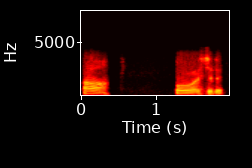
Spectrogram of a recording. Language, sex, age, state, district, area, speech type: Malayalam, male, 60+, Kerala, Kottayam, rural, conversation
